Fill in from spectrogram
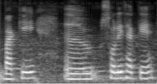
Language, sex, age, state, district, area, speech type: Assamese, female, 45-60, Assam, Barpeta, urban, spontaneous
